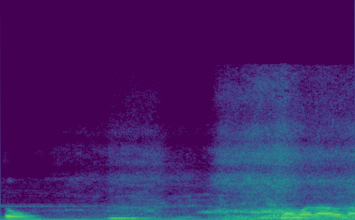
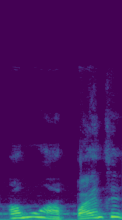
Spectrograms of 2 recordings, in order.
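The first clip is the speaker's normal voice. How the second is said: retold scolding; 12 semitones higher than usual. Retold scolding of shouting child.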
